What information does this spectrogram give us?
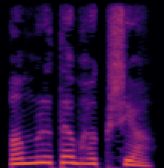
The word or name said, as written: ಅಮೃತಭಕ್ಷ್ಯ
